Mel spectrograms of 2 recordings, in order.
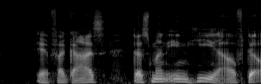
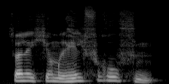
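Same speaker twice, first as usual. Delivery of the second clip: higher-pitched female character; lightly voiced woman; 7 semitones higher than usual. A narrator's reading. A woman warning her insistent suitor, higher voice. Woman threatens to call help.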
